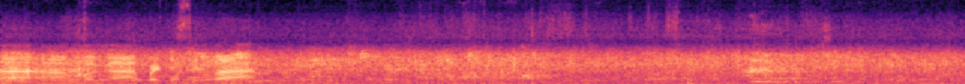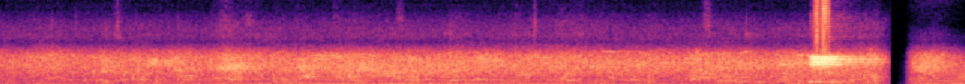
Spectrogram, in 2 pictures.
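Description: A young woman talks cheerfully, close to the microphone.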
